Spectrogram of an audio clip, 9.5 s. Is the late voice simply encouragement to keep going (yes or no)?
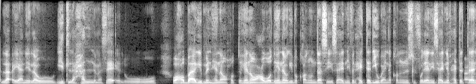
yes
